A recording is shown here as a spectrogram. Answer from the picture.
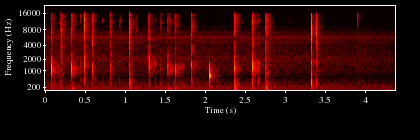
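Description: Typing on a computer keyboard: a run of irregular key clicks for about three and a half seconds, with one louder keystroke near the end, then it stops.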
